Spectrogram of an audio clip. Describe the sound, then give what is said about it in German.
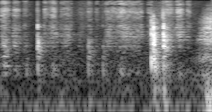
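A pen scratches faintly across paper as a note is written out under dictation, with soft, irregular strokes and a couple of slightly sharper scrapes partway through. “Schreiben Sie, was ich Ihnen diktiere.”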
